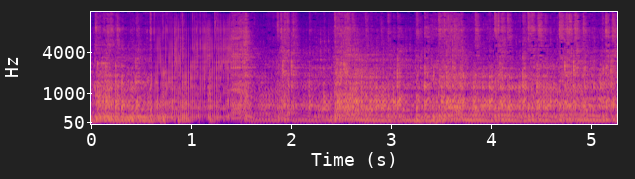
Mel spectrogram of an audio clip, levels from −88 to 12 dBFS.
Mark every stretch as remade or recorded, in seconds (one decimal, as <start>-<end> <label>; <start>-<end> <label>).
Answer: 0.0-0.6 recorded; 0.6-1.4 remade; 1.4-5.3 recorded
